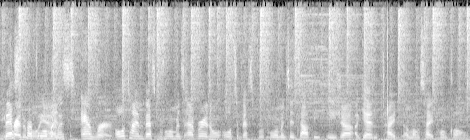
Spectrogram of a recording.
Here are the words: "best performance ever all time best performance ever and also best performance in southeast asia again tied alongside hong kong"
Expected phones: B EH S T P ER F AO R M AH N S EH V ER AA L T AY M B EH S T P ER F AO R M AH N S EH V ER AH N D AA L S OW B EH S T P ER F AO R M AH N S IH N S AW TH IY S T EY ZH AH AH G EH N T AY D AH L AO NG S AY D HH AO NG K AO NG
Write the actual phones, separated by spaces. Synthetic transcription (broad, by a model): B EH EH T P ER F AO R M AH N S EH V ER AA L T AY M B EH S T P ER F AO R M AH N S EH V ER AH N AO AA L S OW B EH S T P ER F AO R M AH N S IH N S AW TH IY S T EY ZH AH AH G EH N T AY D AH L AO NG S AY D HH AO NG K AO NG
